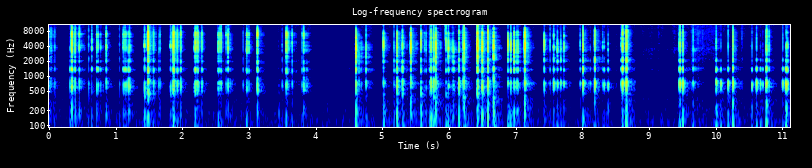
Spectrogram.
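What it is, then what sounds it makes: Notebook tapped. A paper notebook is tapped with quick and slower taps in an irregular rhythm, with a brief quiet gap near the middle. Each tap is short and dry with almost no ring, giving crisp clicks with hollow midrange tones and bright upper edges over a faint low rumble.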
